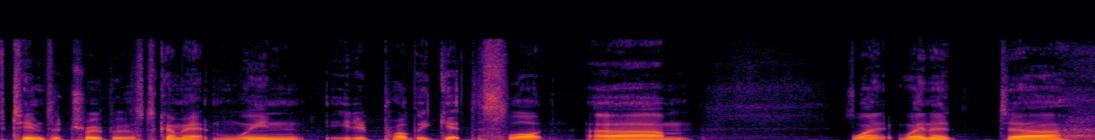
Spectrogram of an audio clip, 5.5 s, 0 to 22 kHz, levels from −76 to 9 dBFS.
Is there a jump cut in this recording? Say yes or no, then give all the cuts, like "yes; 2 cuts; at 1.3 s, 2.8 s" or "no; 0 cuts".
yes; 1 cut; at 4.3 s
